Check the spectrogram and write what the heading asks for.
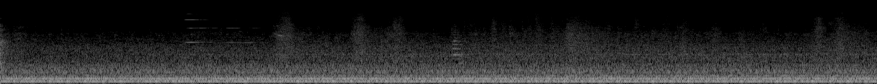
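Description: Large vehicle's engine idling, heard from inside the cab as a steady low hum, with a few faint clicks and rattles over it.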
